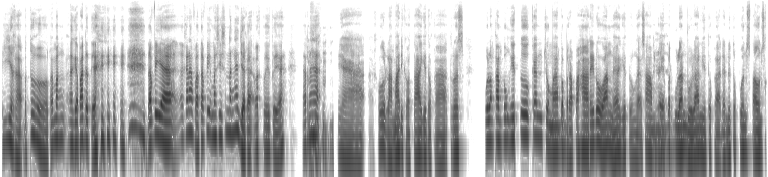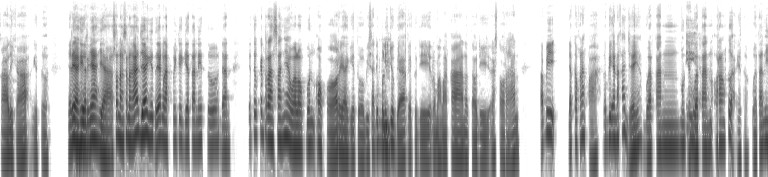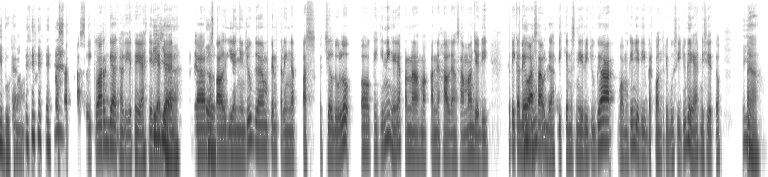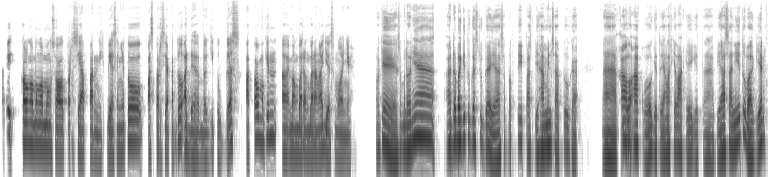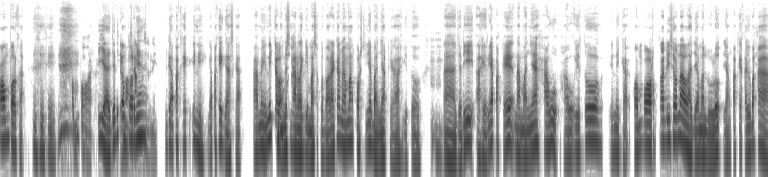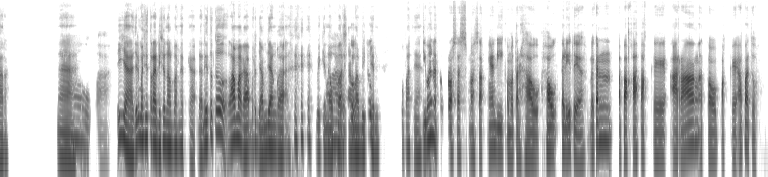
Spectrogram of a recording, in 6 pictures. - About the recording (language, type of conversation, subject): Indonesian, podcast, Bagaimana tradisi makan keluarga Anda saat mudik atau pulang kampung?
- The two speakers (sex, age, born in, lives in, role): male, 25-29, Indonesia, Indonesia, guest; male, 25-29, Indonesia, Indonesia, host
- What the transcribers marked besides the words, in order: laugh; chuckle; laugh; chuckle; unintelligible speech; chuckle; unintelligible speech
